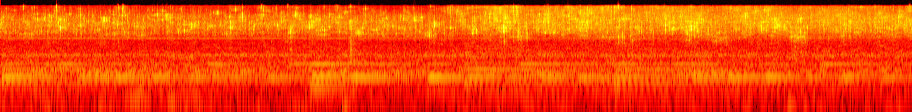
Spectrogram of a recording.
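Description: Food sizzling in a hot skillet, a steady hiss with many small crackles, under background music with slow sustained notes.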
